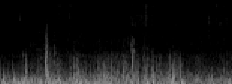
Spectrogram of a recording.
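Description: Wind buffeting the microphone: a steady low rumble, with a few faint short ticks over it.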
